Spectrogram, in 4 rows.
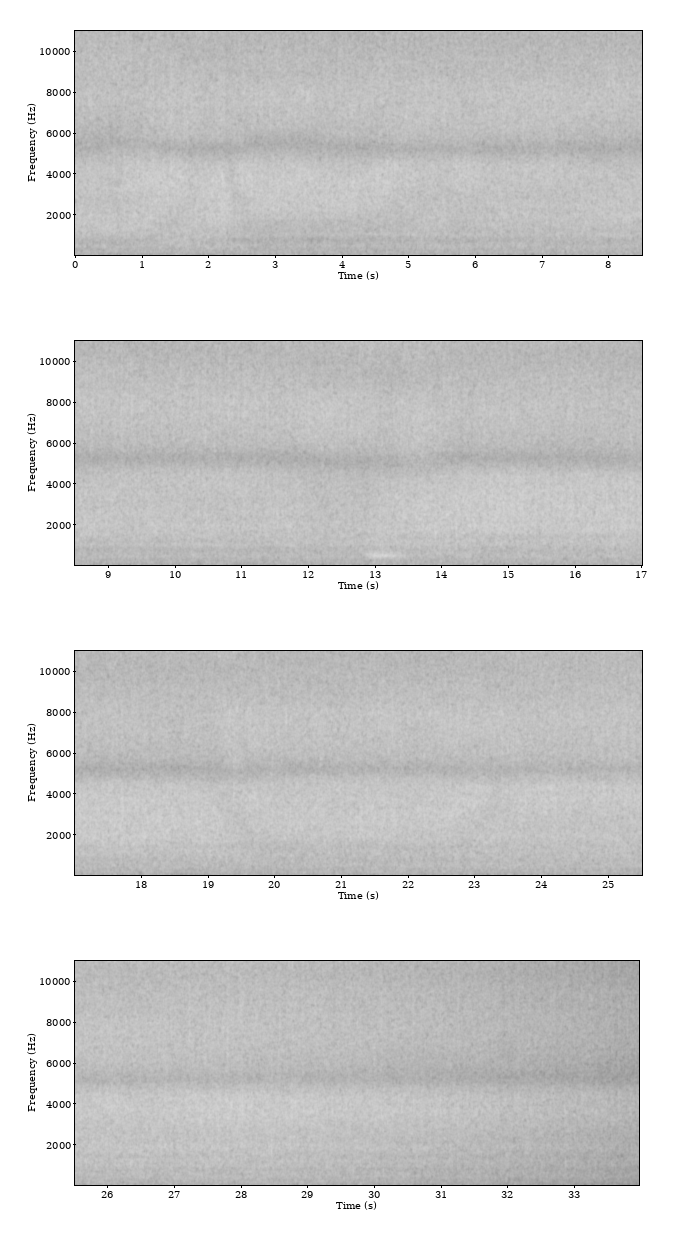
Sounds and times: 0.0s vivid fast stream 22.2s

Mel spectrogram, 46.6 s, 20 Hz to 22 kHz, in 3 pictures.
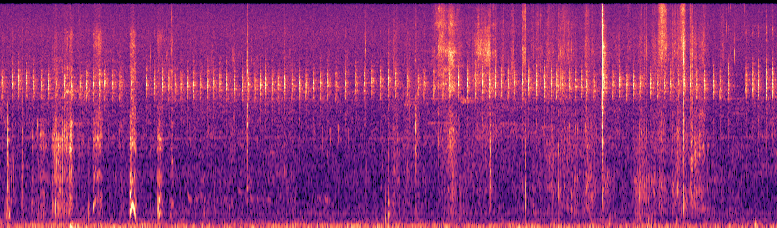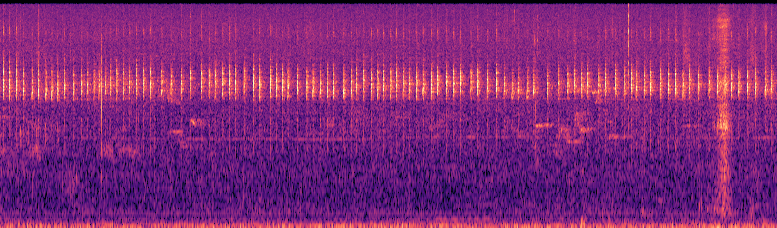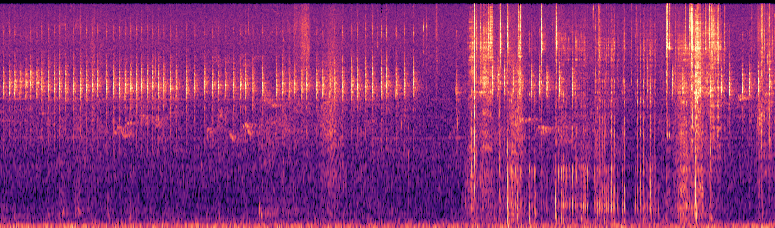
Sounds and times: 0.0s insects buzzing 15.1s
0.0s birds chirping on the trees 46.5s
27.0s insects buzzing 46.5s
40.4s neighbor drilling with his tools 45.6s

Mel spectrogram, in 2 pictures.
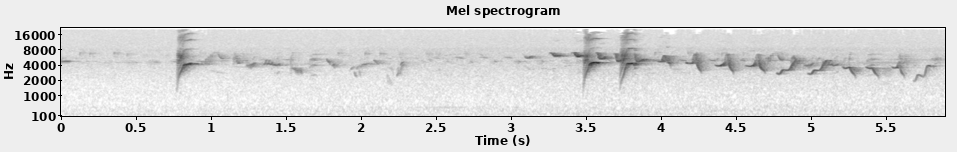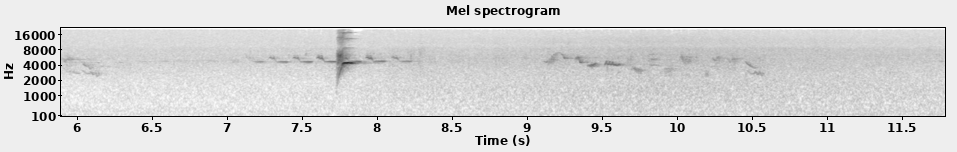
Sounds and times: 0.0s background noise 11.7s

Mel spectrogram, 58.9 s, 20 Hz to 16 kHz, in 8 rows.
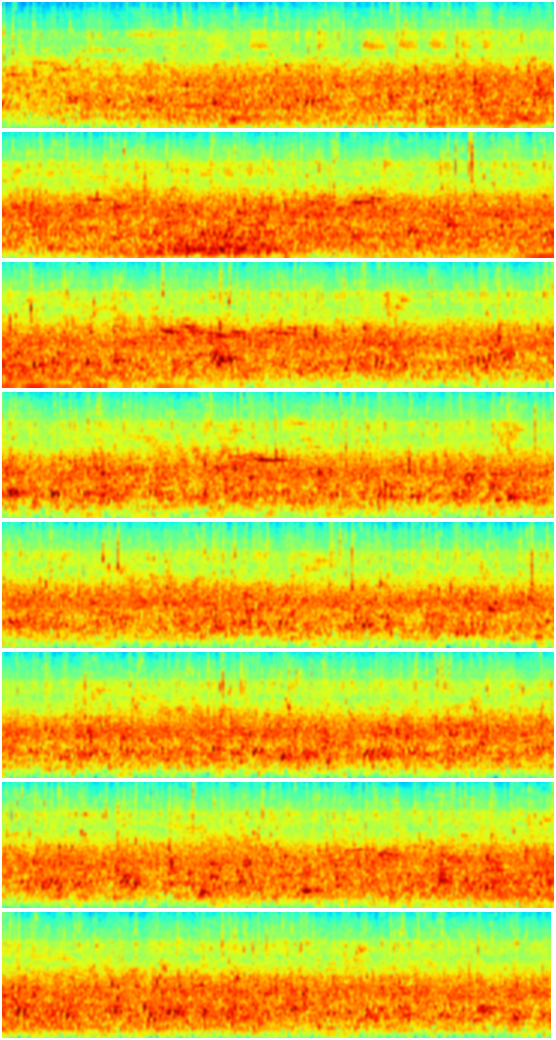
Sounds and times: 8.1s occasional vehicular traffic 15.8s

